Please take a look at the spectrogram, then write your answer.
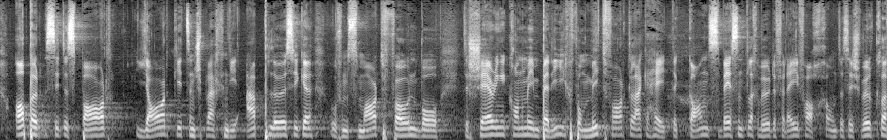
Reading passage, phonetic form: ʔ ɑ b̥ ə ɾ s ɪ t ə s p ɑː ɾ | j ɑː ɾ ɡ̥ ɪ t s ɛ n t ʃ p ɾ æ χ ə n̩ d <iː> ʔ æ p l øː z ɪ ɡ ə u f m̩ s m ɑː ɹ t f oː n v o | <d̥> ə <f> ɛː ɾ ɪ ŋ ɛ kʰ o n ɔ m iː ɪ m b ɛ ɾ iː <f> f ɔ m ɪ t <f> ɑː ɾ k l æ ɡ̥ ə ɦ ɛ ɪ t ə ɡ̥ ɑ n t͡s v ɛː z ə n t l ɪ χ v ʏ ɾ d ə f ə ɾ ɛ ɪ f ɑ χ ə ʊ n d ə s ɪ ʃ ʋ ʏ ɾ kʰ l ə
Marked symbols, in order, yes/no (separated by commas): no, yes, no, no, yes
